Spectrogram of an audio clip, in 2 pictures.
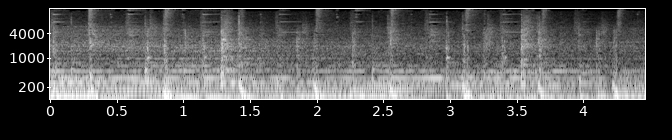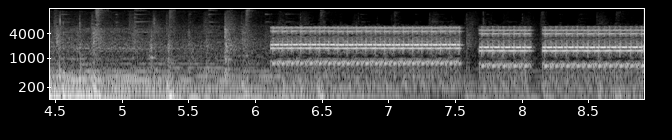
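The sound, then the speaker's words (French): Telephone ringback tone from a call placed from Prague to a Czech cultural centre in Paris: a stretch of dense, clattering mechanical noise gives way to a steady buzzy tone for the last third, broken by two short gaps. “Allô Paris, ici Prague. Radio Prague appelle le centre tchèque de Paris.”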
